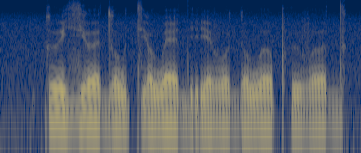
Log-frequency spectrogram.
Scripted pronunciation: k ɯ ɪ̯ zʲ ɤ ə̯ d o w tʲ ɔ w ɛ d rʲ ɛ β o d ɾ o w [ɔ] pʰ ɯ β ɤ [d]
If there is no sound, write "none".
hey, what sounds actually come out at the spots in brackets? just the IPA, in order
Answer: ɤ, d

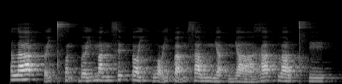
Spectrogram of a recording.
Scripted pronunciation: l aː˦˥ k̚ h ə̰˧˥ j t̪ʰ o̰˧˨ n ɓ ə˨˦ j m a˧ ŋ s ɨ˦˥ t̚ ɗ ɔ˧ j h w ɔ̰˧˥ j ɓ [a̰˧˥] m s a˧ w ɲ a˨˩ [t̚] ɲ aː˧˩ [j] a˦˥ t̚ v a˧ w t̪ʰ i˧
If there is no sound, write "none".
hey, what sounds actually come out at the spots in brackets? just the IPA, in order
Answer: a̰˧˥, t̚, ɣ

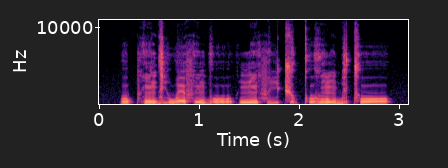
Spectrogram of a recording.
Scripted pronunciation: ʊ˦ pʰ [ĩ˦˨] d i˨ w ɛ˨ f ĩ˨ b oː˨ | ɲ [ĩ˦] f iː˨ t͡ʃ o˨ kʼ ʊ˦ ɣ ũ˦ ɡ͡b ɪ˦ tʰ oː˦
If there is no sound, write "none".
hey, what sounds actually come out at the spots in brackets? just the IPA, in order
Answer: ĩ˦, ĩ˨

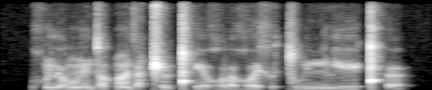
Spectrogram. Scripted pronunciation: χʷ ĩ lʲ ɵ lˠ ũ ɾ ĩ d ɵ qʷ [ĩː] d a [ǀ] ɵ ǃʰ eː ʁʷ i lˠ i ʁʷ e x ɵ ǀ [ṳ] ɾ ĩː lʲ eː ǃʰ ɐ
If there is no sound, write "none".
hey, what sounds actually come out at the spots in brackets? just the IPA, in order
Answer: ĩ, ǁ, u

